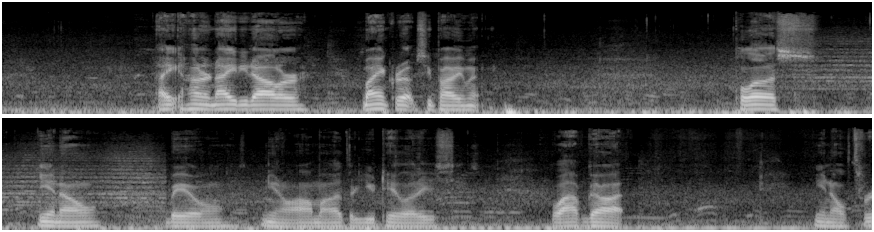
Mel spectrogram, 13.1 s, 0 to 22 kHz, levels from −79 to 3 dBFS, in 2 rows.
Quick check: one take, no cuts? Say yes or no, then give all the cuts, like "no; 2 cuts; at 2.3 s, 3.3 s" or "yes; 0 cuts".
no; 2 cuts; at 7.8 s, 10.7 s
